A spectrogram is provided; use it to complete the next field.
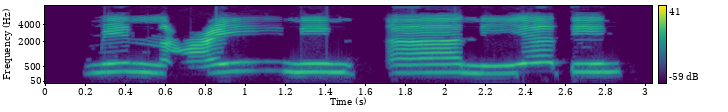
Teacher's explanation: اب یہاں پر دیکھیے اظہار ہو رہا ہے کیونکہ نون ساکن کے بعد میں عین آیا ہے اس لیے یہاں پر اظہار ہو رہا ہے اور اسی لیے یہاں پر غنہ نہیں کریں گے جلدی پڑھیں گے اور عین کو درمیان حلق سے ادا کریں گے.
